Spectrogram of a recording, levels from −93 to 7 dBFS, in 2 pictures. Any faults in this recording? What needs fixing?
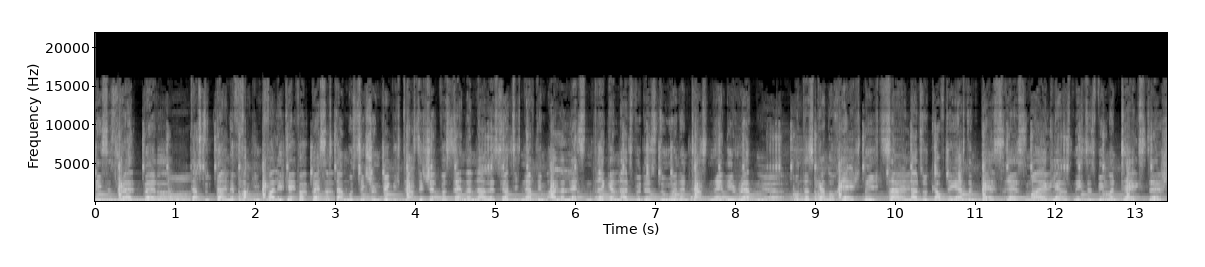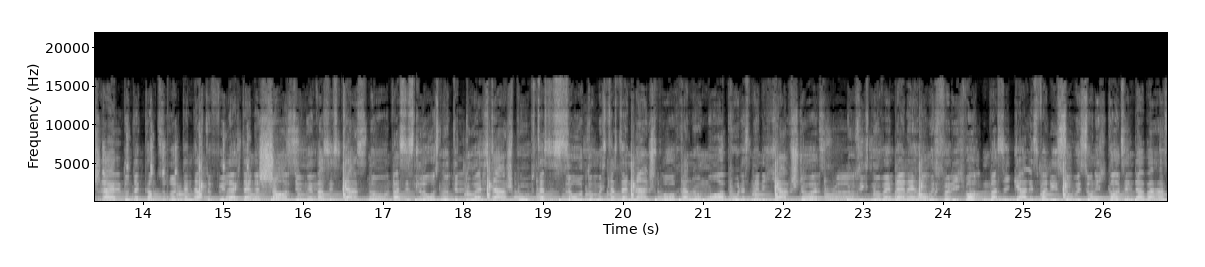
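At 14.30 s there is a brief buzzy click, a tiny stutter too short to hear as a repeat. This is a repeated buffer: fresh audio failed to reach the output in time, so the device replayed its last block. The sound fits a 64-sample buffer, roughly 1.45 ms, played perhaps three extra times back to back with a hard join each time. The repeats become a short buzz, and essentially no audio is lost. To prevent it, give the playback path a larger buffer or more scheduling priority so new audio is always delivered before the device needs it.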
